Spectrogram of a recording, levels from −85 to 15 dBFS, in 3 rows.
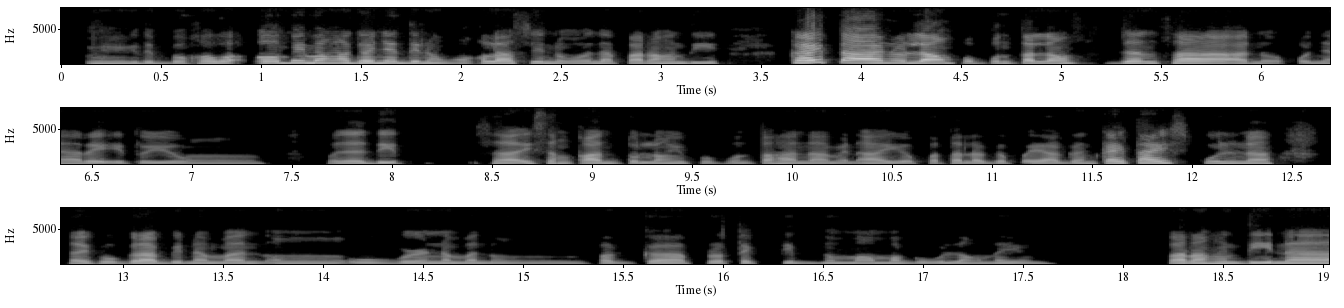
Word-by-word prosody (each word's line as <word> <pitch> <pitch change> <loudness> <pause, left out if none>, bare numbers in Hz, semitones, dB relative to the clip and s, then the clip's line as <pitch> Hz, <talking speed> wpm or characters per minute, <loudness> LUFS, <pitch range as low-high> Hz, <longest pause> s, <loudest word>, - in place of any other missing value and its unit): Hmm, 175 -3 -3
'di 175 - -4
ba 175 +1 -5
kawa 240 +7 -1
oo, 275 0 +4
may 300 +1 +5
mga 290 -1 +4
ganyan 275 -2 +6
din 255 - +3
akong 245 -1 -9
kaklase 225 -1 +2
noon 205 0 -3
na 200 - -3
parang 190 +1 -1
hindi 195 0 -3 0.4
kahit 340 +2 +9
naano 295 -2 +10
lang 250 0 +7
pupunta 225 -1 -2
lang 225 +2 0
diyan 230 +3 0
sa 215 -4 +4
ano, 190 0 -8
kunyari 180 0 -5
ito 170 +1 -10
yung 170 0 -10 0.3
kunyari 180 -1 -4
dito 180 +4 -4 0.3
sa 175 -2 -1
isang 185 +1 -4
kanto 175 +1 -1
lang 175 0 -4
yung 175 - -8
pupuntahan 170 -1 -7
namin 155 0 -6
ayaw 165 0 -5
pa 165 +1 -12
talaga 160 0 -5
payagan, 160 +2 -5
kahit 245 +5 +1
high 270 +1 +5
school 240 -4 -5
na, 185 -1 -1 0.3
sabi 195 0 -4
ko 215 -2 -4
"grabe 180 -2 +1
naman, 165 +1 -4
ang 180 -1 -8
over 180 -1 -5
naman 165 -1 -4
nung 160 0 -10 0.3
pagka 155 -1 -3
protective 160 0 -7
nung 160 +1 -5
mga 160 0 -4
magulang 155 -1 -6
na 150 - -5
'yun" 155 +2 -9 0.6
parang 180 +1 +3
hindi 185 0 +2
na 180 -1 +2
180 Hz, 190 wpm, -23 LUFS, 165-220 Hz, 0.6 s, naano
